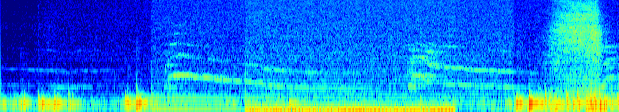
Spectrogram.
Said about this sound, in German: Der Hund heult übrigens immer noch. Wollt ihr es hören? Kleinen Moment.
